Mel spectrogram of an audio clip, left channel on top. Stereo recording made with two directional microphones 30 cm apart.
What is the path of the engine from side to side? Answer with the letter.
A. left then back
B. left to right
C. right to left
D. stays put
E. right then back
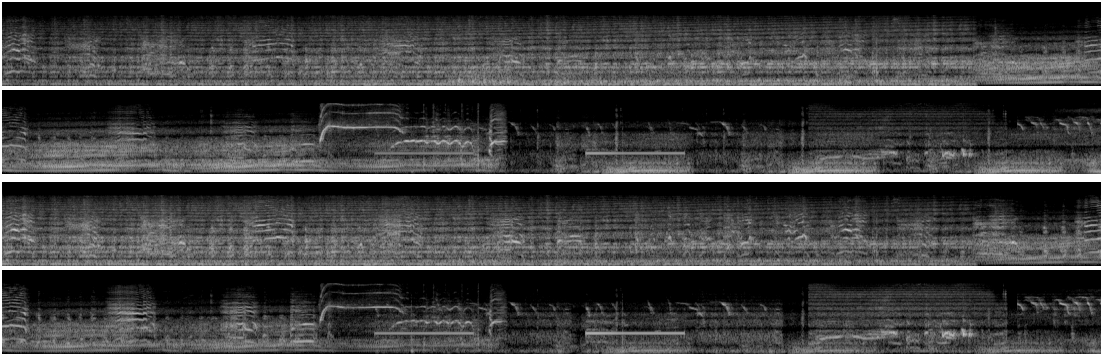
C.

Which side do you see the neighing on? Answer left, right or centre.
left.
